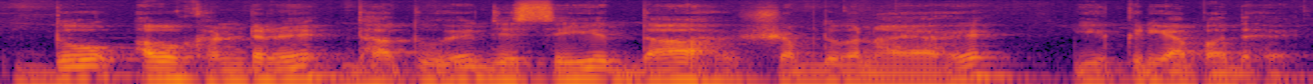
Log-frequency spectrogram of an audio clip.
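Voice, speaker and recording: A man giving a sermon on scripture, slow and explanatory, repeating phrases for emphasis. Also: fairly low pitch, mellow. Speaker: swami giving a Vedic discourse.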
